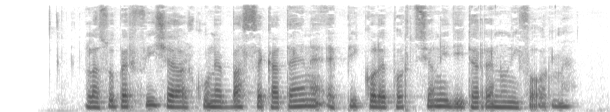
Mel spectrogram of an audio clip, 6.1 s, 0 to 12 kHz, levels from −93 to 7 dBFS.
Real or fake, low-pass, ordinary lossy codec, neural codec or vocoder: real; 9.9 kHz; MP3, 64 kbps; none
